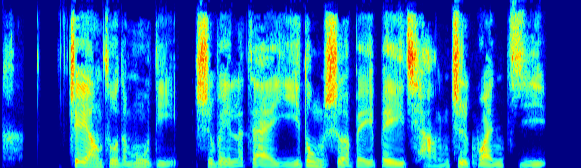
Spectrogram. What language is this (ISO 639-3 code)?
zho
